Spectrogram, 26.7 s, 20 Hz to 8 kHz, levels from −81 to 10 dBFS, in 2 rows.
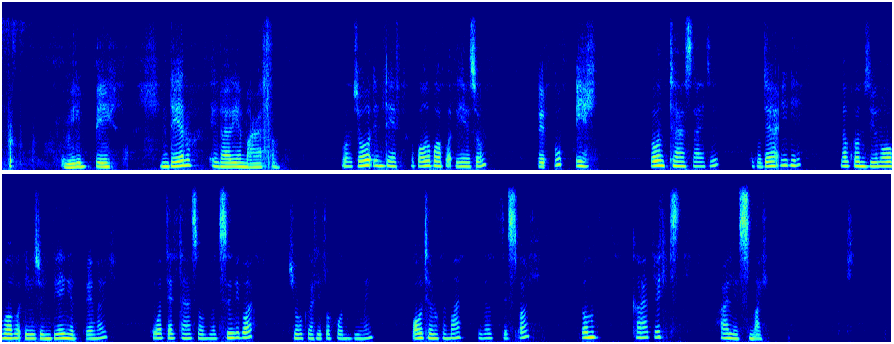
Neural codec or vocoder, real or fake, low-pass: codec, 16 kHz in and 24 kHz out, 0.6 kbps, FocalCodec, streaming, 2048 codes; fake; 7.2 kHz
